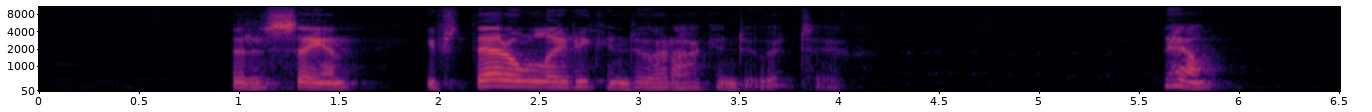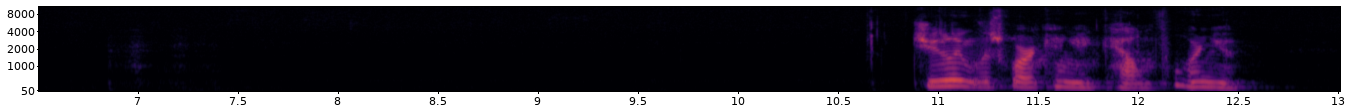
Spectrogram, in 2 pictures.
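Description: A middle-aged woman speaks into a microphone in bursts, with pauses between.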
